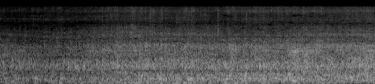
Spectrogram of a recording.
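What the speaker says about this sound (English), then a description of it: "And the creek is running." Rain-swollen creek after two days of rain runs with a steady, broadband rushing wash, constant and fairly loud, growing slightly fuller partway through, with no voices.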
